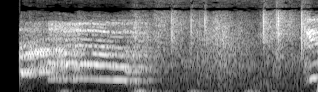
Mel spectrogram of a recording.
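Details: A Boxer dog fighting with another dog over a stuffed bear toy. It gives a single high, tense whining cry that slides downward and fades, with a brief scuffle noise at the end.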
